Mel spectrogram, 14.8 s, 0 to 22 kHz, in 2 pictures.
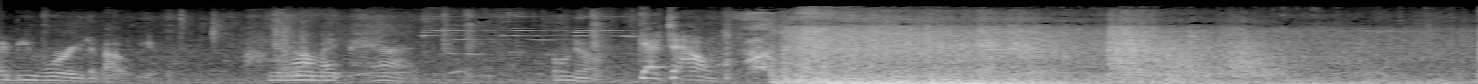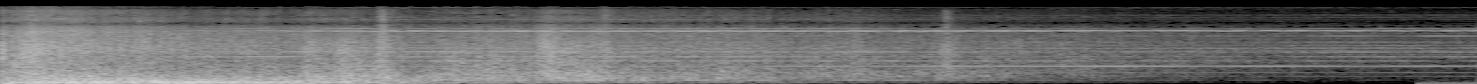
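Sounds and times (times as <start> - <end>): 
speech: 0.0 - 6.3
tractor-trailer truck exploding at a mill: 3.8 - 11.1.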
